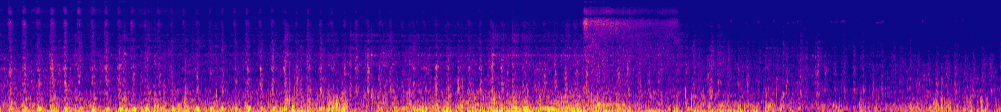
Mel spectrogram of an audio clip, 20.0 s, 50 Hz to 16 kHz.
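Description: Passenger coaches behind the C12 steam locomotive rolling past, their wheels clicking rapidly and steadily over the rail joints. About twelve seconds in, a burst of steam hisses for under two seconds. The sound then eases as the train draws away.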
